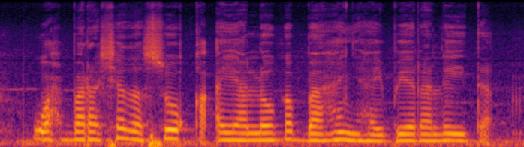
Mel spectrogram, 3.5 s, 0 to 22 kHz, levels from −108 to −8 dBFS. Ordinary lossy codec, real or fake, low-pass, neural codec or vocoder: none; real; none; none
